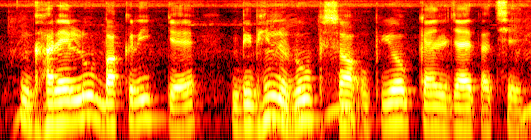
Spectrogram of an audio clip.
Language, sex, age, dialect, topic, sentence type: Maithili, male, 31-35, Southern/Standard, agriculture, statement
